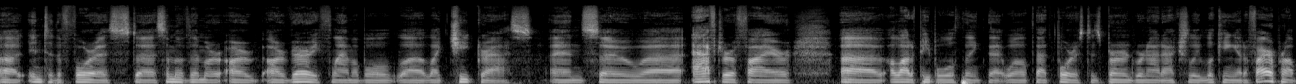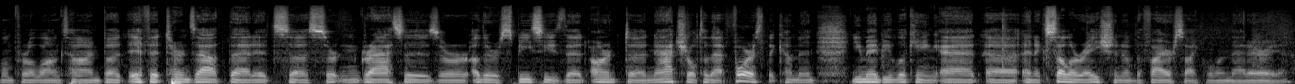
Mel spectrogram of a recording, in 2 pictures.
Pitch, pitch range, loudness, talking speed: 100 Hz, 95-110 Hz, -23 LUFS, 200 wpm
